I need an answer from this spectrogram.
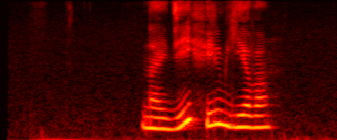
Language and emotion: Russian, positive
